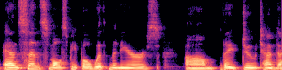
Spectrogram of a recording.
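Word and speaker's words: Ménière's: Um a couple of people in my family have uh miners disease. Is that how it's pronounced? Yes. Miners.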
